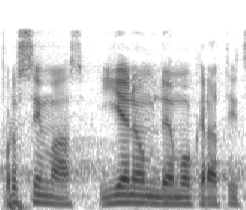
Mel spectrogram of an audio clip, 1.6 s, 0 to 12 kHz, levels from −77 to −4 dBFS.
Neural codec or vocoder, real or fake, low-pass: none; real; 7.2 kHz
